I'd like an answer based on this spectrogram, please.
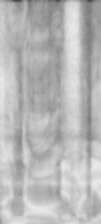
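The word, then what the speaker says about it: עָנָו: And that's a nav. A nav. It might be a nav because sometimes V's are pronounced as B's in Hebrew.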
